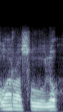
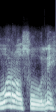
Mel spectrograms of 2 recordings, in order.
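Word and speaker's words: وَرَسُولُهُ: innallaha bariun minal musyrikina dibacanya warasuluh. Kalau warasulah masih mungkin, masih mungkin tapi Al-Qur'an tidak warasulah. Kalau warasulih itu kufur ya. Jadi kalau bacanya warasuli itu bisa kufur.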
